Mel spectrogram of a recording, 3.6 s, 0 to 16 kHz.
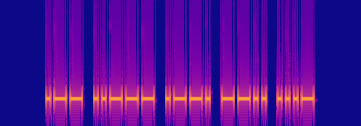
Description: Morse code, heard as a keyed tone, about 32 wpm, 700 Hz. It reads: W2PZV
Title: USA Call Signs - 5 Characters - 30wpm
